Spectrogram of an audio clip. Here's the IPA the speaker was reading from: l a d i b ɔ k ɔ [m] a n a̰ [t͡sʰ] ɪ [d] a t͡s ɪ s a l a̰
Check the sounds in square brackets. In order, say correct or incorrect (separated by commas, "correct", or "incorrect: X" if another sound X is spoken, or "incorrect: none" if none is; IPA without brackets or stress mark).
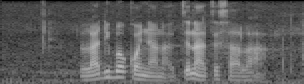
incorrect: ɲ, incorrect: t͡s, incorrect: n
